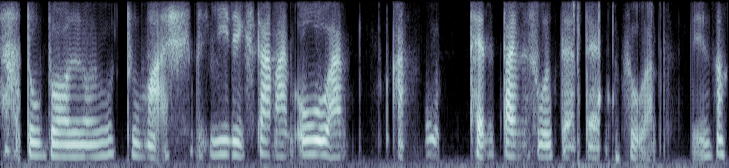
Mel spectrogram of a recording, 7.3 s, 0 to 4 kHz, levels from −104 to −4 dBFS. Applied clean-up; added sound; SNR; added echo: neural diffusion model UNIVERSE++.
